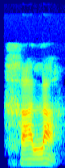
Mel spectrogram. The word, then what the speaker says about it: challah: Again, in English, it's kind of hard to pronounce it. It's hummus, but hummus, we say. Or the classic challah.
